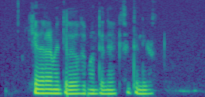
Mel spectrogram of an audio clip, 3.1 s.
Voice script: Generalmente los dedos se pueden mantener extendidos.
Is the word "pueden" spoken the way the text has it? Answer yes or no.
no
